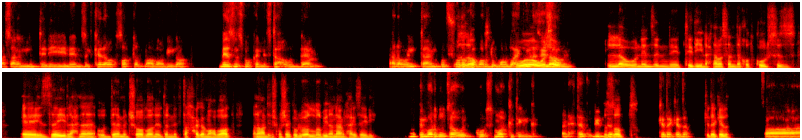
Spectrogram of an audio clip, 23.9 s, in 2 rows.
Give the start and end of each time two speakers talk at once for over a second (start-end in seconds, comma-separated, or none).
6.8-8.6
